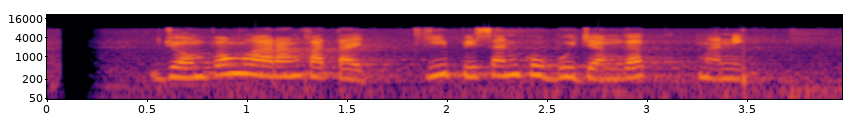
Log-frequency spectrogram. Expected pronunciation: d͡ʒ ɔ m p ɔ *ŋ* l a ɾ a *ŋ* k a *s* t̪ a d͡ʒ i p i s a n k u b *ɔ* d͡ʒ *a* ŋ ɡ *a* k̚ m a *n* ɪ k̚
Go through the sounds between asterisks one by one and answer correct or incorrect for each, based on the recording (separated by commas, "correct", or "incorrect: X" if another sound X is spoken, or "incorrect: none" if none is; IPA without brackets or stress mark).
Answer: correct, correct, incorrect: none, incorrect: u, correct, correct, correct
